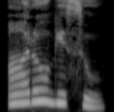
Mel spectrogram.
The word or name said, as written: ಆರೊಗಿಸು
